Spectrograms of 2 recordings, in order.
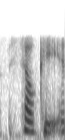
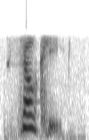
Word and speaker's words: Selke: So, yeah, if you go to my website, Ilona Selke, and I'm going to spell my name because most people in America probably wouldn't know how to spell Ilona.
